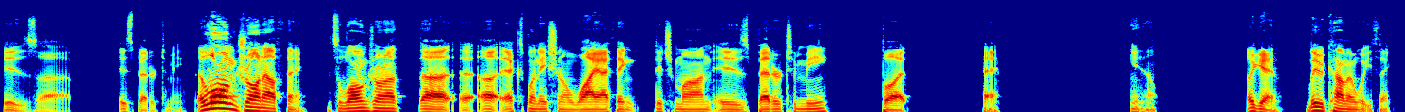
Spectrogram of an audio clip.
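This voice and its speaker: A thirty-year-old man hosts a solo podcast in a deep, smooth voice. He talks casually and loosely, circling back with ums and restarts. The recording is close and dry. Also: big pitch swings, normal speed, pauses often, no room sound. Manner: rambling, many fillers and restarts. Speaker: podcast host.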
